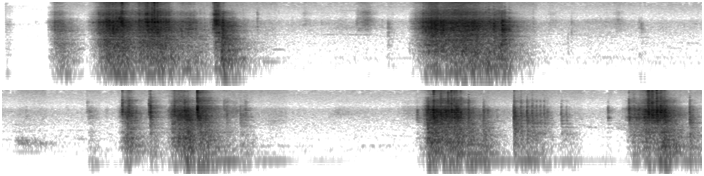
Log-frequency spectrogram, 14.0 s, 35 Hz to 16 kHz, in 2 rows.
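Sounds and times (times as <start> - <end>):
glass sliding door rolling: 0.5 - 2.5, 4.1 - 5.3, 8.2 - 9.6, 11.2 - 12.6, 13.2 - 14.0.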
